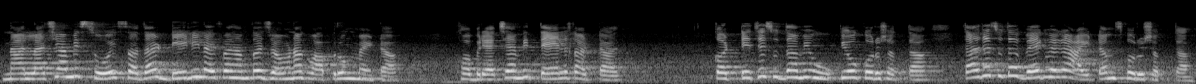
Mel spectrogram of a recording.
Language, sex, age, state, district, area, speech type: Goan Konkani, female, 18-30, Goa, Bardez, urban, spontaneous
